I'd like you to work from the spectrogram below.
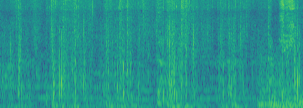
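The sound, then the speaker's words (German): A ridden black horse gallops, its hooves beating a rapid, loud clatter that runs continuously throughout. “Ich gab dem Rappen die Ferse. Jeder Huftritt meines Pferdes wirkte wie ein Faustschlag auf meinen Kopf.”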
